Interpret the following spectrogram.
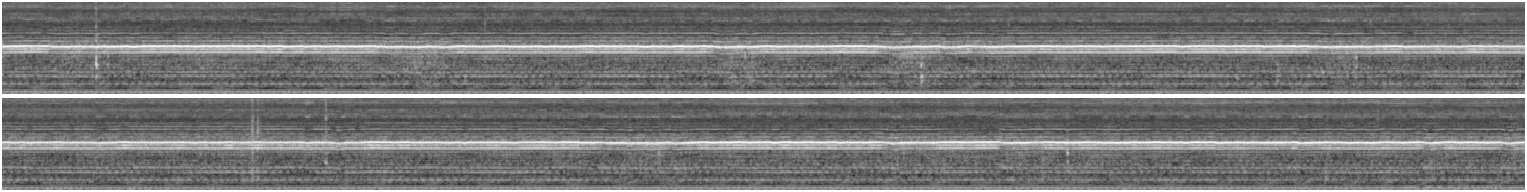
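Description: Industrial sewing machine running steadily with a high whine while stitching a turned hem in tulle and satin fabric.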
